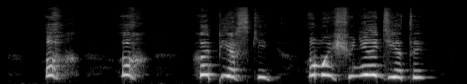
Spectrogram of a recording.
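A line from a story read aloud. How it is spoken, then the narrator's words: Girls shrieking. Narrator (Russian): взвизгнули некоторые из девиц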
